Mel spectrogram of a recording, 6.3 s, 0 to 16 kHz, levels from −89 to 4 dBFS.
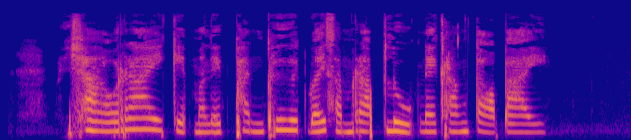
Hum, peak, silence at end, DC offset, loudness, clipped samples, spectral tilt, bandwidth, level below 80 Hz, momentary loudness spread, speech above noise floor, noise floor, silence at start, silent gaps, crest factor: none; -6 dBFS; 0.85 s; under 0.1%; -28 LUFS; under 0.1%; -4.5 dB/octave; 11.5 kHz; -64 dBFS; 8 LU; 46 dB; -73 dBFS; 0.65 s; none; 22 dB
